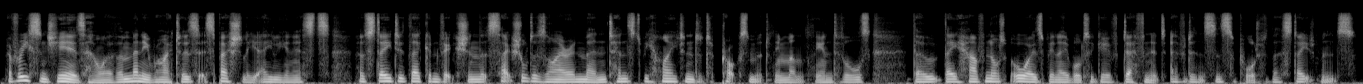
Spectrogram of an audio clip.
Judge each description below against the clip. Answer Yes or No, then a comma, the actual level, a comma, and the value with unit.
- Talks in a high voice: No, low, 120 Hz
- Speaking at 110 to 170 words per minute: No, average, 180 wpm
